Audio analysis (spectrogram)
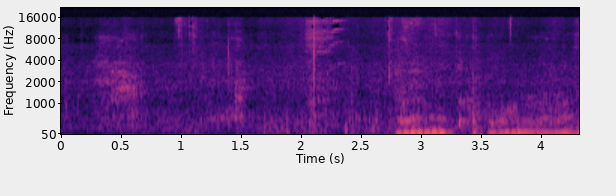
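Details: Sunday morning play between two Great Danes, Heartbreaker and Rhapsody: quiet scuffling noises, then a sustained low, throaty growl rising in loudness and continuing in pulses to the end.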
